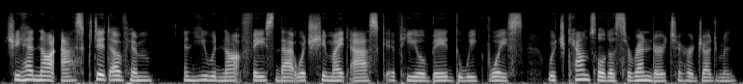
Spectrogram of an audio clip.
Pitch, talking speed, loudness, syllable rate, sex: 180 Hz, 240 wpm, -20 LUFS, 5.6 syllables/s, female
